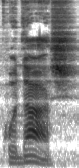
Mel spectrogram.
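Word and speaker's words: קדוש: How you pronounce holy in the pure Hebrew? QADASH.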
